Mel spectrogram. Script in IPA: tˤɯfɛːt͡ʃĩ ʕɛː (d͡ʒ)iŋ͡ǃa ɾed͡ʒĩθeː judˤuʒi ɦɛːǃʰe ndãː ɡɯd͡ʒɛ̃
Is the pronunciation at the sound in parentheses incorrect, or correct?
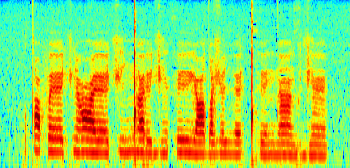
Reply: incorrect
